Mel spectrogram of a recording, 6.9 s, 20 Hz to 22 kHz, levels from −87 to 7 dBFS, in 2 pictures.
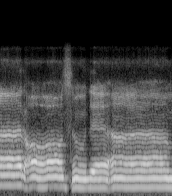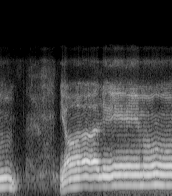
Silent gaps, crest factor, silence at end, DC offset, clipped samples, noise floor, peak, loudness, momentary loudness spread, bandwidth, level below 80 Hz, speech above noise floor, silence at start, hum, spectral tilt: none; 12 dB; 0 s; under 0.1%; under 0.1%; -41 dBFS; 0 dBFS; -13 LUFS; 5 LU; 7.8 kHz; -58 dBFS; 29 dB; 0 s; none; -7 dB/octave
